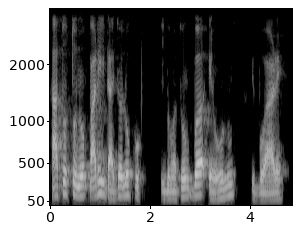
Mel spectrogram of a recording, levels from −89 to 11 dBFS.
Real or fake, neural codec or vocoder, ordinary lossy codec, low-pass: real; none; none; 3.6 kHz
